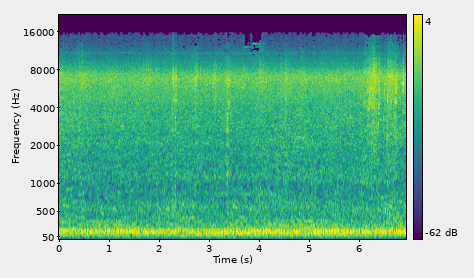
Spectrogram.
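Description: A steady low rumble of a motor vehicle's engine running nearby, unbroken throughout, with a few faint high ticks over it.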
